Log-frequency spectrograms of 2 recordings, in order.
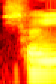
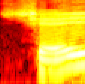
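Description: First: The vowel sounds like 'ui'. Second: The vowel sounds like 'ei'. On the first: "আবার সুই এটা বললেও হবে" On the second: "বললাম না দুইটাই বলা যায়"

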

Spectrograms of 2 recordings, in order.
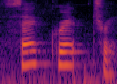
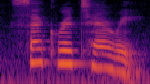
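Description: First: It is said with about three syllables. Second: It is said with four full syllables. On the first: This is how people from the UK say it. "if you're from England or from the UK... casi tres sílabas" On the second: This is how Americans say it. "Americans say secretary, con cuatro sílabas"

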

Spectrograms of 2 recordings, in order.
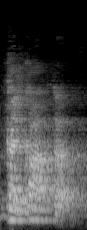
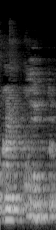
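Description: First: The second syllable has an English-like 'a' vowel. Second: The second syllable has a Russian 'u' vowel. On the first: It follows the newer English-influenced pronunciation. "начинают говорить, скажем, «Калькатта»" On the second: It follows the traditional Russian pronunciation. "вместо традиционного «Калькутта»"

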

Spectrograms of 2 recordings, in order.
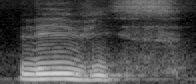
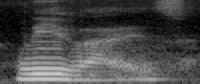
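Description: First: The name is said with a French pronunciation. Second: The name is said with an English pronunciation. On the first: "In French, we never ever say it like that. We say Levis" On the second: "Then you have Levi's"

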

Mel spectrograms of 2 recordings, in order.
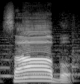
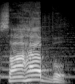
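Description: First: The word is short, with no middle h sound. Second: The word has two syllables with an h between. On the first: "sir అంటే సాబ్" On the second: "దాన్ని పలకాల్సింది సాహబ్"

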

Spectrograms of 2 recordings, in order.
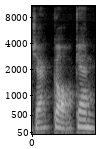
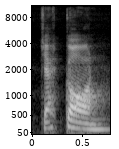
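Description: First: The surname is said as two syllables. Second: The surname is said as one short syllable. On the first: "หรือจะออกเสียงเป็นแจ็คกอร์แกนก็ได้นะ" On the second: "อย่างแจ็คกอนนะครับ"

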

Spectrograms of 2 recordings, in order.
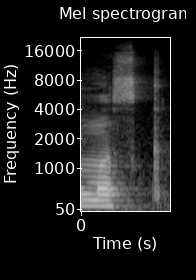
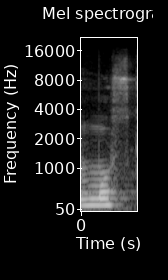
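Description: First: The vowel sounds like 'uh', as in 'cup'. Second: The vowel sounds like 'oo', as in 'book'. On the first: The speaker calls it right. "Pronunciation कसं आहे, मस्क" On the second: The speaker calls it wrong. "इथं मुस्क नाही म्हणायचं"

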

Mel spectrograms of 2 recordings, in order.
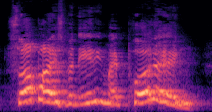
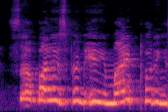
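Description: First: The voice is big and deep. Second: The voice is small and high. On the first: "in a great big voice" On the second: "in a wee little voice"

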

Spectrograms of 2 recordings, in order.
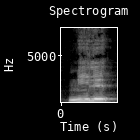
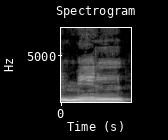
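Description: First: An extra vowel is released after the final consonant. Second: The word ends cleanly on the final consonant. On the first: The speaker calls it wrong. "mili değil" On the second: The speaker calls it right. "değil mil"

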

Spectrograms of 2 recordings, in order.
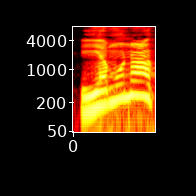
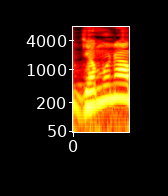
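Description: First: The word begins with a 'y' sound. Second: The word begins with a 'j' sound. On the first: This is the standard form of the name. "जबकि ये क्या है, यमुना" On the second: This is a regional dialect form of the name. "यमुना नदी को ये लोग बोलते हैं जमुना"

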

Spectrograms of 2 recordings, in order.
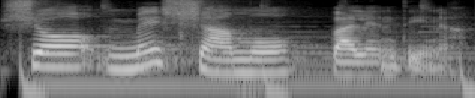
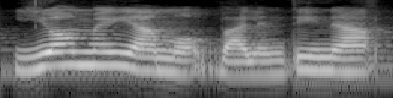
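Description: First: The y and ll sounds are said as sh. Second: The y and ll sounds are said as y.

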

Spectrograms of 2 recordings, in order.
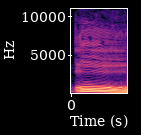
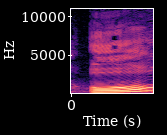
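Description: First: The pitch falls on the vowel. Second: The pitch rises on the vowel. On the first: "Tapi kalau falling" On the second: "so itu adalah rising"

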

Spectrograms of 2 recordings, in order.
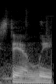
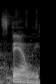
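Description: First: The name is said as two separate words. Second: The name is run together as one word. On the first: The speaker calls it right. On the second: The speaker calls it wrong. "not Stanley"

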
